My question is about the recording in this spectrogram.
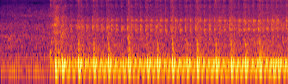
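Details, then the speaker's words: Recently bought Yamaha RX King two-stroke: engine picks up sharply, then runs uneven and rough with no power on climbs. Wrong porting left the exhaust port too wide, so the block and head get replaced; throttle cable also too long. "ini ada RS King baru beli dengan harga R juta tapi bunyi sedikit kasar dan tenaganya tidak ada sama sekali jadi ditanjakan itu gasnya itu kosong"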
